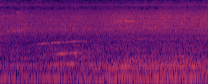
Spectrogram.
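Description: Road traffic noise: a steady low rumble of passing motor vehicles that swells a little in the second half.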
